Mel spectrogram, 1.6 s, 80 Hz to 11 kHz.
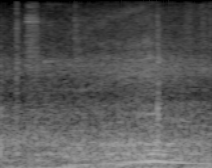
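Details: John Deere 8530 diesel revved after fuel filter change and coolant top-up: strong, steady drone climbing smoothly with no knocks, misses or rattles. Runs strong; owner still wonders if the fuel pump is going bad.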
